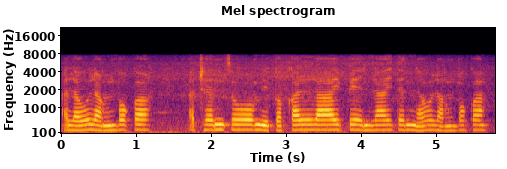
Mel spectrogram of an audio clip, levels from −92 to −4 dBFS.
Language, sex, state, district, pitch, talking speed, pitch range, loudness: Mizo, female, Mizoram, Aizawl, 180 Hz, 185 wpm, 170-185 Hz, -16 LUFS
